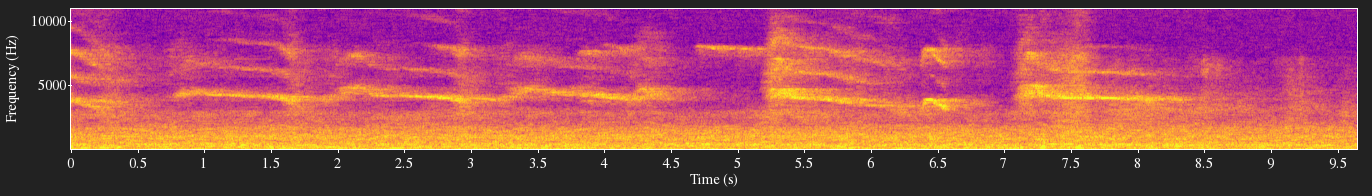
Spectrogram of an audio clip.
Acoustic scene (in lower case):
park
